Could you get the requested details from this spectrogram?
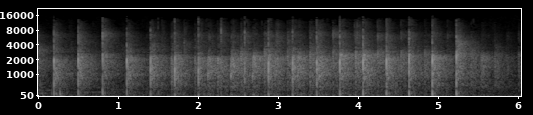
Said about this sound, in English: please do you understand someone give the lord a clap offering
